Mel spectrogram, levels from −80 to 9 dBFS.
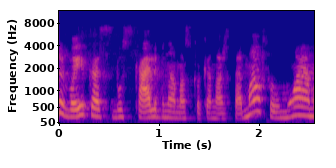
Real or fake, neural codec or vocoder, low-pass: real; none; 7.2 kHz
